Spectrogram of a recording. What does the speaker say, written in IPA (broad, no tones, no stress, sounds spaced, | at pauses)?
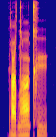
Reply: ɾ y dˤ ɑ̃ kʼ y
